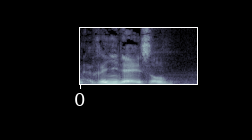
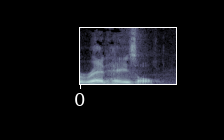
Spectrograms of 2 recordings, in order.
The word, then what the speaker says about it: Riedesel: And that the wife of the German commanding officer, her name was Madame von Riedesel. The Brits could never pronounce Riedesel. They called her Red Hazel.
